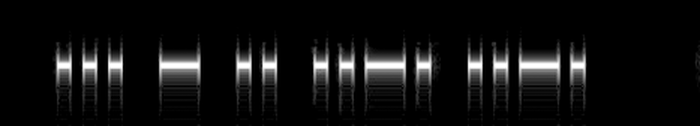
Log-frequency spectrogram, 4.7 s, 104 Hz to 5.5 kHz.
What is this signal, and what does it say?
Morse code, heard as a keyed tone, about 14 wpm, 700 Hz. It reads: STIFF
